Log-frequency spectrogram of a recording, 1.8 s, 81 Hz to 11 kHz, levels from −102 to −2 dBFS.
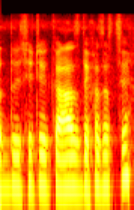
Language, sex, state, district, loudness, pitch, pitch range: Bengali, male, West Bengal, Cooch Behar, -17 LUFS, 145 Hz, 140-145 Hz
